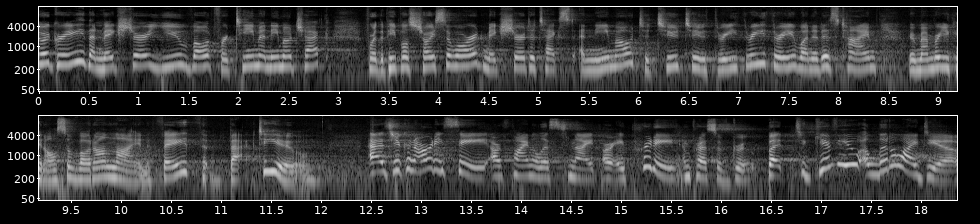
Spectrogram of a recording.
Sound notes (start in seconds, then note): none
